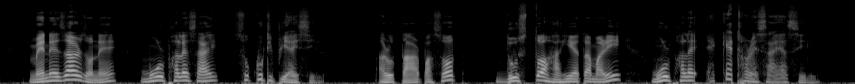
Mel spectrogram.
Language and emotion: Assamese, disgusted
